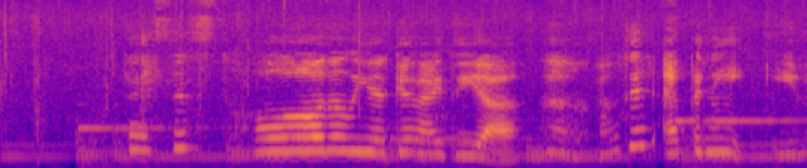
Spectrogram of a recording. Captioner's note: sigh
